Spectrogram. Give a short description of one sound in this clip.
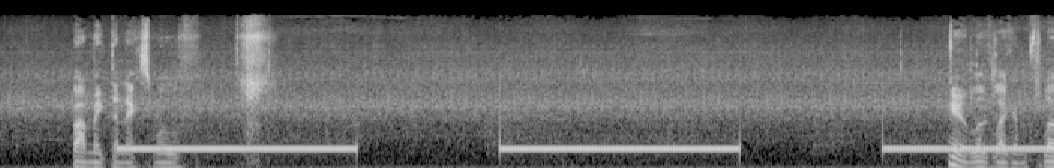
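A phone rings in long, steady tones through a handset.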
